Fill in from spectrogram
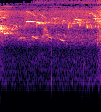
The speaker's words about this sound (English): oh, it's so relaxing. Hello, birds. It's just like the sound of water, birds. Sometimes I just open the app and just like leave it open so I can hear this like wonderful ambient sound while I'm doing my email. And it's like so soothing.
